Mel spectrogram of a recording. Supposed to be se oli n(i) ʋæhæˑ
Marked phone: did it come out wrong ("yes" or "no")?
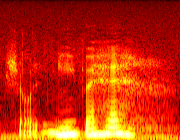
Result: yes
